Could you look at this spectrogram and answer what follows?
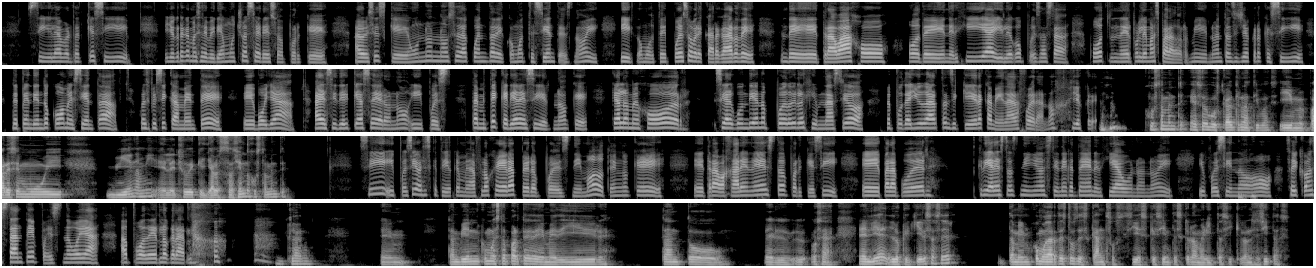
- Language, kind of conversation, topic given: Spanish, advice, ¿Cómo puedo ser más constante con mi rutina de ejercicio?
- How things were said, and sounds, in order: chuckle; chuckle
